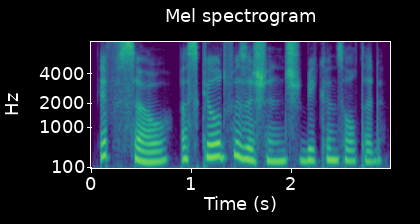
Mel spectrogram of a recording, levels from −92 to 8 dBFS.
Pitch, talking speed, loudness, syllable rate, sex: 220 Hz, 160 wpm, -18 LUFS, 4.9 syllables/s, female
